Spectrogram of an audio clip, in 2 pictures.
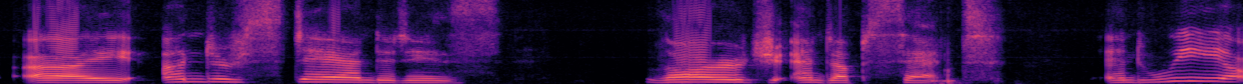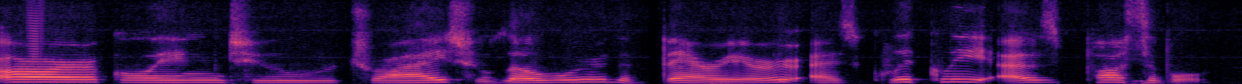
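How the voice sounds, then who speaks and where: Using a put-on character voice, a female-sounding speaker talks very slowly at a medium pitch in a strained way. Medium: actual play. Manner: stiff, formal, slightly hesitant.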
